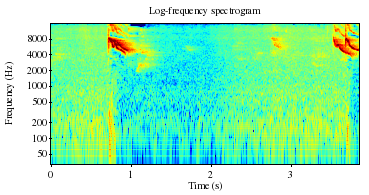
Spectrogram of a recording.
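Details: Two loud, sharp chirps sweeping down in pitch from a female Javan white-eye (buxtoni), recorded 3/8/21 to stimulate males to sing, separated by nearly three seconds of quiet hiss.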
